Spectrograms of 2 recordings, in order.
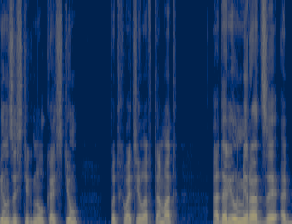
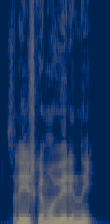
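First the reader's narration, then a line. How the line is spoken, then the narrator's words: Grumbling. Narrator (Russian): проворчал Мирадзе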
